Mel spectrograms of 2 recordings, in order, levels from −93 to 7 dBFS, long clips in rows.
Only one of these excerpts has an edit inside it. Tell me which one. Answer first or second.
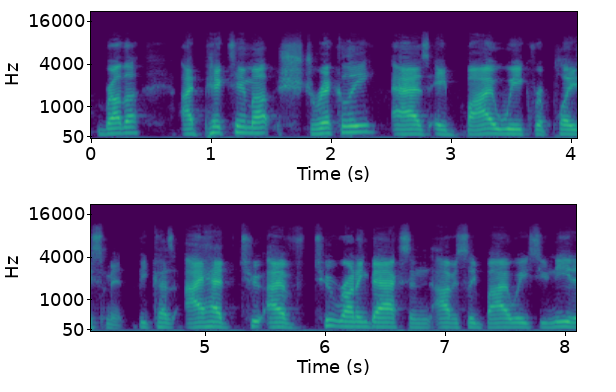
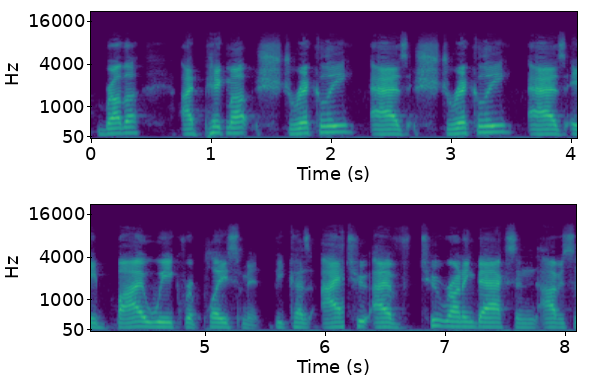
second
